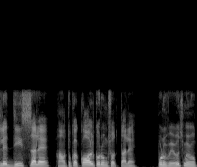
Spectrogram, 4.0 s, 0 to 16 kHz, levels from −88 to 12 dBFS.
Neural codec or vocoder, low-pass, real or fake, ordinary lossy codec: none; 7.2 kHz; real; none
